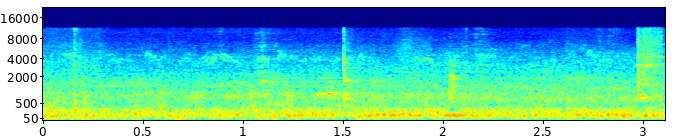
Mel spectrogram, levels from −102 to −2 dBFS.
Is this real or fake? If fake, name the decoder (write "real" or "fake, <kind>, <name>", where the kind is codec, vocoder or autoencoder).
real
